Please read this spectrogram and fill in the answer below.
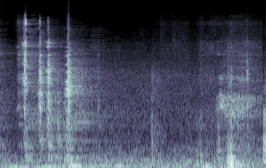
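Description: Wrench tightening a bolt on a perforated steel bracket: a handful of quick metal clicks near the start, then quieter handling of tool and metal.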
